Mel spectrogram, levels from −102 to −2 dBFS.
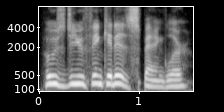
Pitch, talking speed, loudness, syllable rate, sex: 200 Hz, 270 wpm, -17 LUFS, 6.4 syllables/s, female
